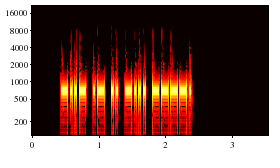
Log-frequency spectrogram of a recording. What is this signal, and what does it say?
Morse code, heard as a keyed tone, about 36 wpm, 700 Hz. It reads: XAIB9
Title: Code Groups - 5 Letter:Numbers - 35wpm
